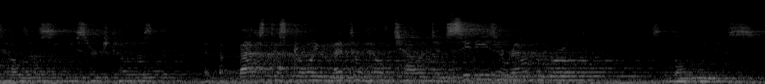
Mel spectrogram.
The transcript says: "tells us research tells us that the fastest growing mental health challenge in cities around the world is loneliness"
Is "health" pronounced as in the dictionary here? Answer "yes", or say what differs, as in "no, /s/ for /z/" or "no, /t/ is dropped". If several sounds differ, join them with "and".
yes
